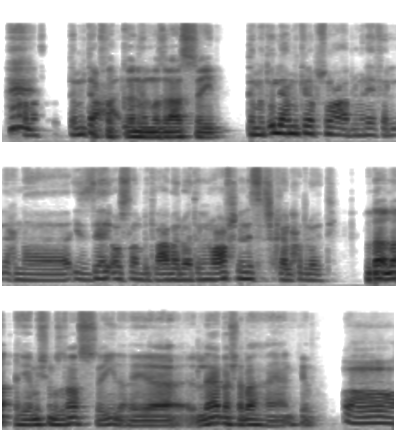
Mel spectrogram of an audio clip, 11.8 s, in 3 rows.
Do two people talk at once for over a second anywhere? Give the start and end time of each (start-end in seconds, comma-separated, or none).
none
